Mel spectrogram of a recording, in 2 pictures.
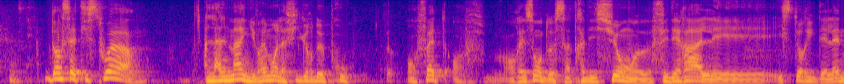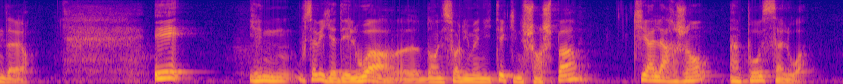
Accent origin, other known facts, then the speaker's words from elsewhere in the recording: Brittany, France; Je suis breton, bon. Je sais dire Kenavo, au revoir, et Pelgoms, téléphone.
